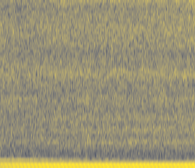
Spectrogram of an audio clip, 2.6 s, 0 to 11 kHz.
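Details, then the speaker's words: Data East/Williams System 11 pinball machine: constant low steady hum with overtones through the speakers, one of two hum types, attributed to the power supply; fix via auxiliary power supply. "one of them is the buzzing sound that follows the the white shell and the other one if some people have is just a constant hum like a constant buzz"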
